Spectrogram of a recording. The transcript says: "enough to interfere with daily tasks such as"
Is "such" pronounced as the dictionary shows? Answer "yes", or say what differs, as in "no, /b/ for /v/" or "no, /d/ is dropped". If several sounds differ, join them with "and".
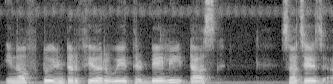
yes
